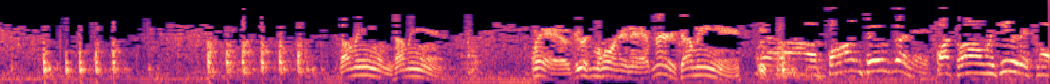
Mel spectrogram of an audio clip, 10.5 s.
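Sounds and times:
knocking on a door: 0:00.4 - 0:01.4, 0:02.1 - 0:03.2
speech: 0:03.5 - 0:10.4.

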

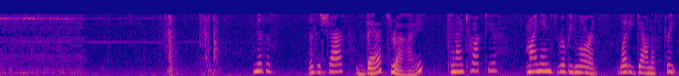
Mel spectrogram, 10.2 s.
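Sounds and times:
buzzing doorbell: 0:00.0 - 0:03.6
speech: 0:03.8 - 0:10.1.

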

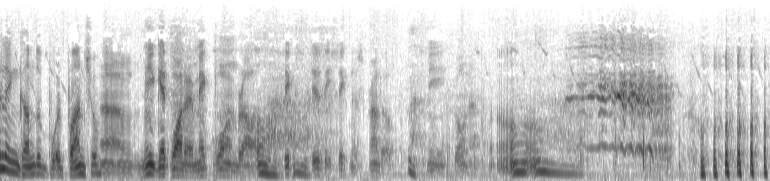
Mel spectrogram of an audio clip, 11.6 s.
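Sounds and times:
speech: 0:00.0 - 0:09.8, 0:10.5 - 0:11.5
horse whinnying and nickering: 0:07.5 - 0:10.3
laughter: 0:10.3 - 0:11.5.

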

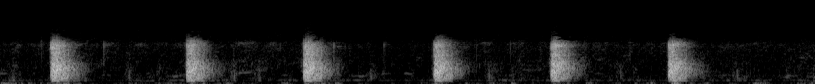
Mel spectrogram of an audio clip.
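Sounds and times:
gunshots fired to signal others: 0:00.5 - 0:00.9, 0:01.8 - 0:02.3, 0:03.0 - 0:03.4, 0:04.3 - 0:04.8, 0:05.5 - 0:05.9, 0:06.7 - 0:07.1.

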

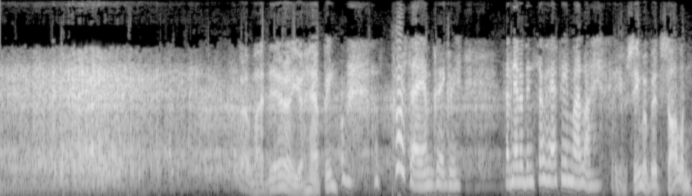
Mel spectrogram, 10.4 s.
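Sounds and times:
train rumbling on rails: 0:00.0 - 0:10.3
speech: 0:03.7 - 0:10.3.

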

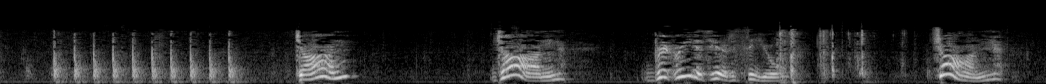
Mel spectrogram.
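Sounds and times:
knocking on a study door: 0:00.5 - 0:02.5
speech: 0:03.0 - 0:03.6, 0:04.9 - 0:05.8, 0:06.5 - 0:08.0, 0:09.4 - 0:10.1.

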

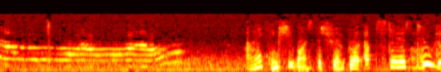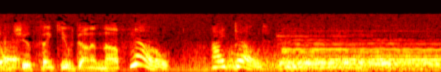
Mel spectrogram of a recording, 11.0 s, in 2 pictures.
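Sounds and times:
cat meowing: 0:00.0 - 0:02.4
speech: 0:03.1 - 0:09.9.

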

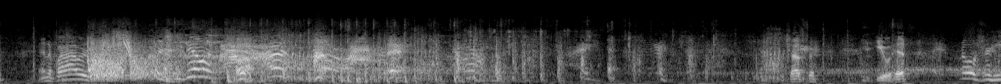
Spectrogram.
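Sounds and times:
speech: 0:00.4 - 0:04.2, 0:07.9 - 0:10.0
horse whinnying: 0:02.1 - 0:09.0.

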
